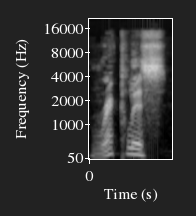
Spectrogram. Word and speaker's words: Reklis: Rek-Lis is spelled Reklis.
